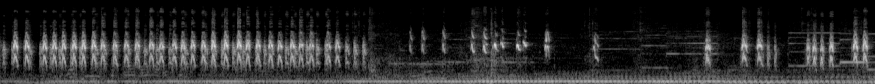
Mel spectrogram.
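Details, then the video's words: Sooty-headed bulbul stirred to sing by a rival's voice: a fast, dense stream of repeated chattering notes for about three seconds, then scattered short whistled phrases with gaps between them. "trucukan ropel panjang TARUNG PANCINGAN TRUCUKAN agar bunyi jadikan burung trucukan gacor EMOSI"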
